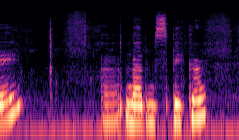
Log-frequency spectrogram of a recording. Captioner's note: speaking french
